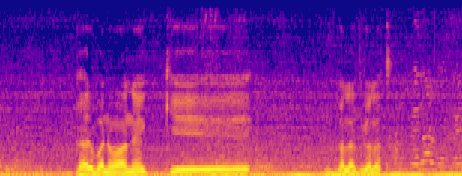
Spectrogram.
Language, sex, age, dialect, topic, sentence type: Magahi, female, 18-24, Central/Standard, banking, question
